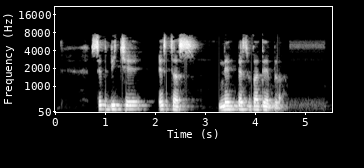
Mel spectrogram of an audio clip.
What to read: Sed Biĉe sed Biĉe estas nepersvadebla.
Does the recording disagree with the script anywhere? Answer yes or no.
yes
